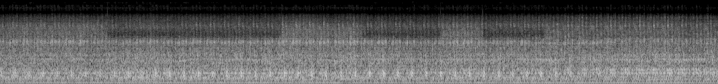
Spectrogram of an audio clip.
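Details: Lada Kalina 11183 1.6 8-valve, about 70,000 km (odometer doubted), knock appeared when hot after a flush and change to Shell 10W-40: light, fairly regular knock over hot idle, near two per second. Camshaft end play, resolved.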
